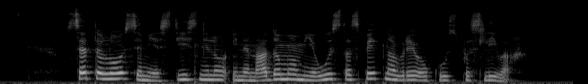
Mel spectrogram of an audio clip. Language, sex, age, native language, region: Slovenian, female, 18-29, Slovenian, Drava region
